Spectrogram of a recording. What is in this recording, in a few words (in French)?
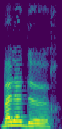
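"baladeur", French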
